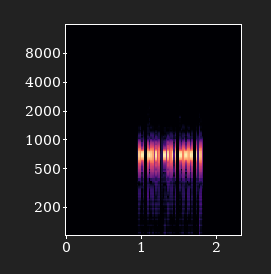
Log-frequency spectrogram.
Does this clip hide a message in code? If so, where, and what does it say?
Yes: Morse code from 1.0 to 1.8 s, heard as a keyed tone, about 78 wpm, 700 Hz. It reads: AB6OS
